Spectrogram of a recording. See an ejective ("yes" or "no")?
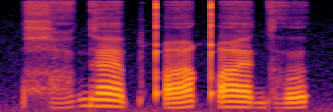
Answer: yes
